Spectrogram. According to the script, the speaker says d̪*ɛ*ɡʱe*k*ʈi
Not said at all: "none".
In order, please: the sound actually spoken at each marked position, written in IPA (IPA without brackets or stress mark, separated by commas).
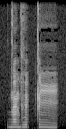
ɛ̃, k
